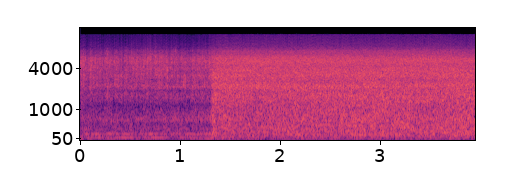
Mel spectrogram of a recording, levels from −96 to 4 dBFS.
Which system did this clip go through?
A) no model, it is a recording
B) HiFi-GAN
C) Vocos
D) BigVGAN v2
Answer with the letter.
A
